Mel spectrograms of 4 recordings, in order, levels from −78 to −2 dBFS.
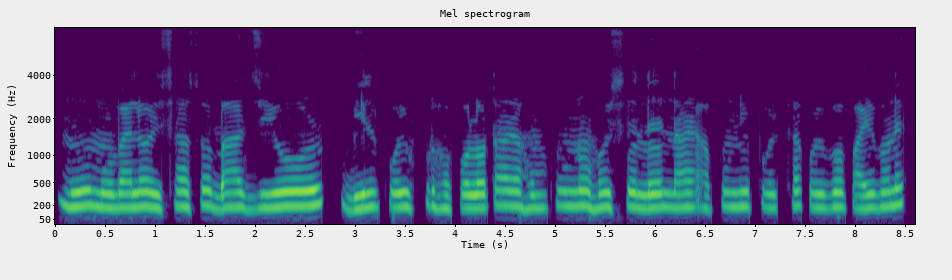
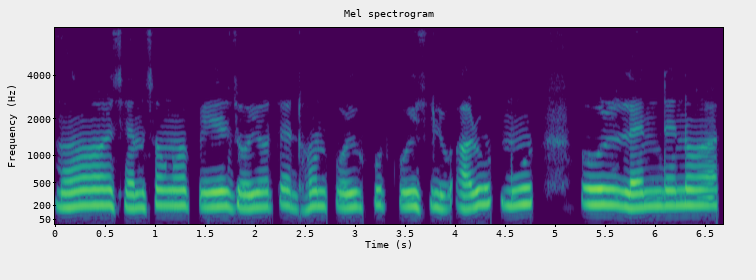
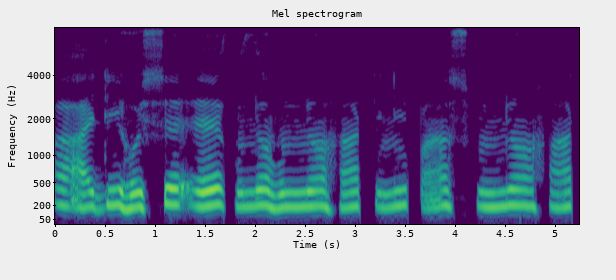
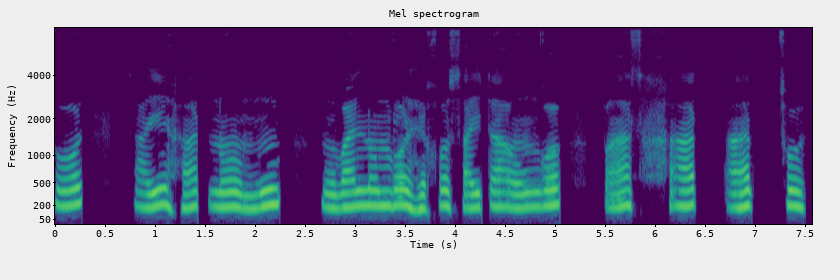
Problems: constant background noise, continuous background conversations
